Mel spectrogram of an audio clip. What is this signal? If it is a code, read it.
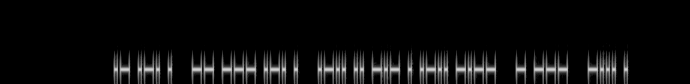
Morse code, heard as a keyed tone, about 40 wpm, 700 Hz. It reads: ARE MORE LIKELY TO BE
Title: Sets of 5 Words 40wpm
